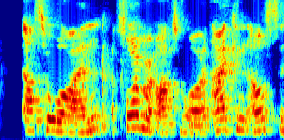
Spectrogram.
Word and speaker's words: Ottawa: want you to realize you don't say ottawa like that yes although it is also the case that why anger settlers say ottawa because they don't pronounce that t's in general i'm going to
